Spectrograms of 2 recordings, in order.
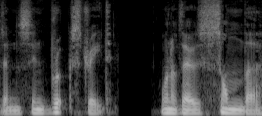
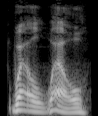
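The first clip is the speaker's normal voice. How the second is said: higher, hesitant nervous voice; 5 semitones higher than usual. A narrator's reading. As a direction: stall uneasily for time. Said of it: "in a nervous fashion".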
